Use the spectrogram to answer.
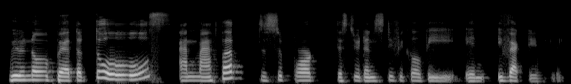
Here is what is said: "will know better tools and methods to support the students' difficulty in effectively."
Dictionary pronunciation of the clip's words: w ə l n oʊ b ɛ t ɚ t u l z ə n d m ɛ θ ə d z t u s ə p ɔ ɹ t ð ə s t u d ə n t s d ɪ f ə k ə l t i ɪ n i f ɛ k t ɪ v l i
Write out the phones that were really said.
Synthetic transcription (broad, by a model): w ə l n oʊ b ɛ t ɚ t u l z ə n d m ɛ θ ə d t u s ə p ɔ ɹ t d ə s t u d ə n t s d ɪ f ə k ə l t i ɪ n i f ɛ k t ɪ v l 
